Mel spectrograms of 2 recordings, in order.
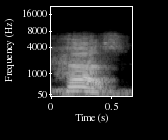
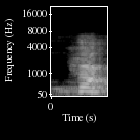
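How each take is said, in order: First: The word ends with a buzzing z sound. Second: The word ends without any final z sound. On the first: The speaker calls it right. "it's has" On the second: The speaker calls it wrong. "You don't say, ha, no"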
